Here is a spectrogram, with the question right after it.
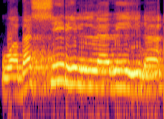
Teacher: را باریک ہوگی، ذال کی آواز باریک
